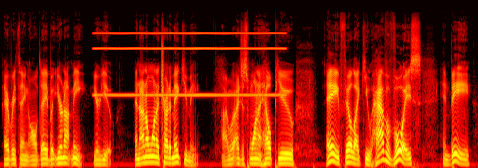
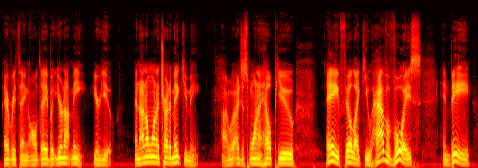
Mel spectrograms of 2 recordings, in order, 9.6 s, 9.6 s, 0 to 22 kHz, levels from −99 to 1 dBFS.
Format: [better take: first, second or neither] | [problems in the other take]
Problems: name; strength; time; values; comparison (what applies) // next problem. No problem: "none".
second | high-pitched whine; loud; from 2 to 5.5 s; 2 kHz, 8 dB below the speech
